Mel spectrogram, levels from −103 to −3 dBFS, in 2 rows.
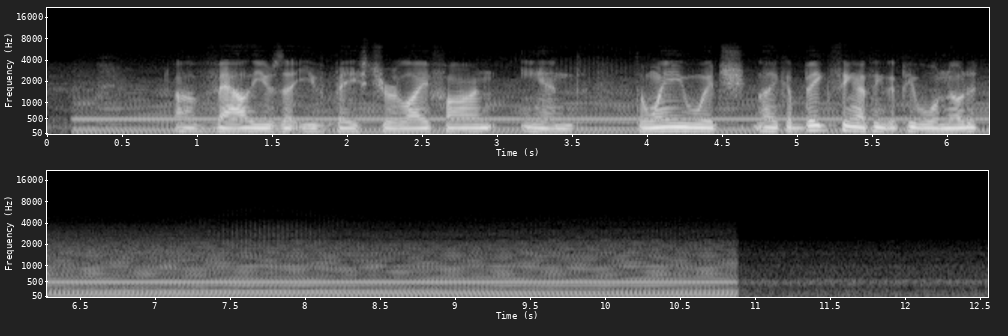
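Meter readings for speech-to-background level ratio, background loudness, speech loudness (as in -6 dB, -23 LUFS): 15.5 dB, -39.5 LUFS, -24.0 LUFS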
